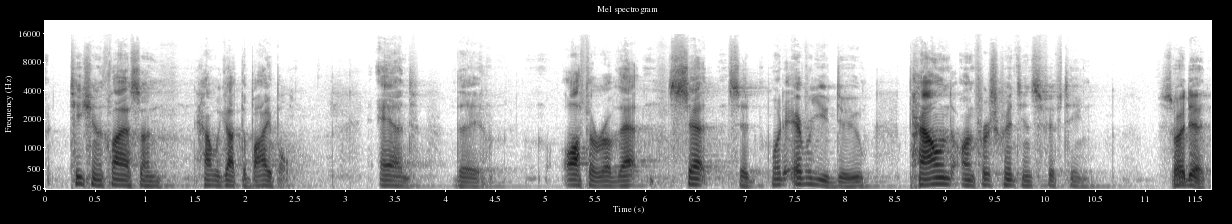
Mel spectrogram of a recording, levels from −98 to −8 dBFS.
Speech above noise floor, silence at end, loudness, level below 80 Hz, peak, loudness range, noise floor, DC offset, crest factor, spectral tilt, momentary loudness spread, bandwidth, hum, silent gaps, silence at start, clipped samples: 36 dB; 0 s; -26 LUFS; -64 dBFS; -2 dBFS; 6 LU; -62 dBFS; under 0.1%; 24 dB; -5.5 dB/octave; 15 LU; 13 kHz; none; none; 0.25 s; under 0.1%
